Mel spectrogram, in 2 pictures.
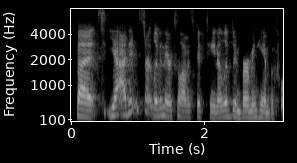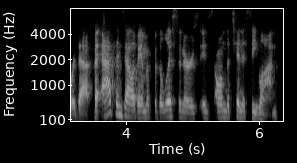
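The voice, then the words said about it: Thick Southern US accent. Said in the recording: “my accent is thick. It's known for thick accents... slow Southern talk”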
